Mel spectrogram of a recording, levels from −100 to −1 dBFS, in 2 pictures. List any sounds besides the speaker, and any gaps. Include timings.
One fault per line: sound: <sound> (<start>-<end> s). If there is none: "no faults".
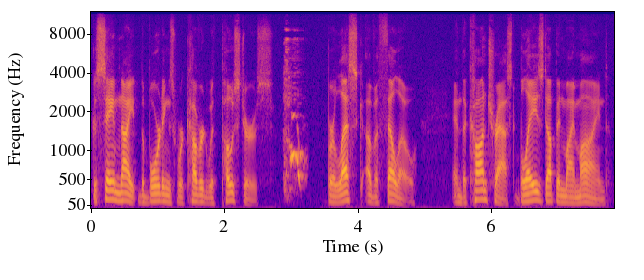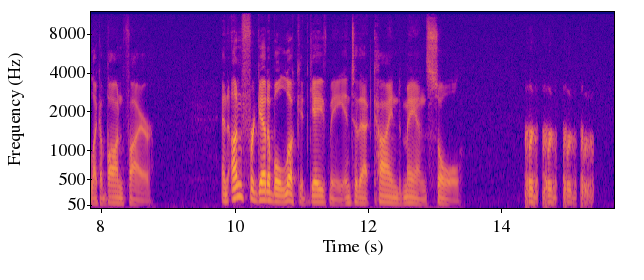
sound: sneeze (2.9-3.3 s)
sound: laugh (14.4-15.4 s)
